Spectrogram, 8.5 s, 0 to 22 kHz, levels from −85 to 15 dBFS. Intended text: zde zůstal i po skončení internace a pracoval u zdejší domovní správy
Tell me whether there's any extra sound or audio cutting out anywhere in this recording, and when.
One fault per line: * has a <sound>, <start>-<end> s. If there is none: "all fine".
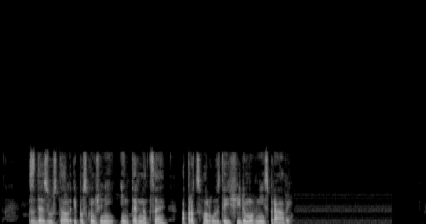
all fine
